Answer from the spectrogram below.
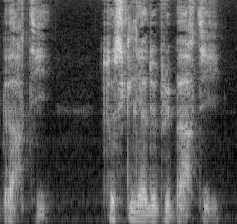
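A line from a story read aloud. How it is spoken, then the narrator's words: Murmuring. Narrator (French): murmura-t-il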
